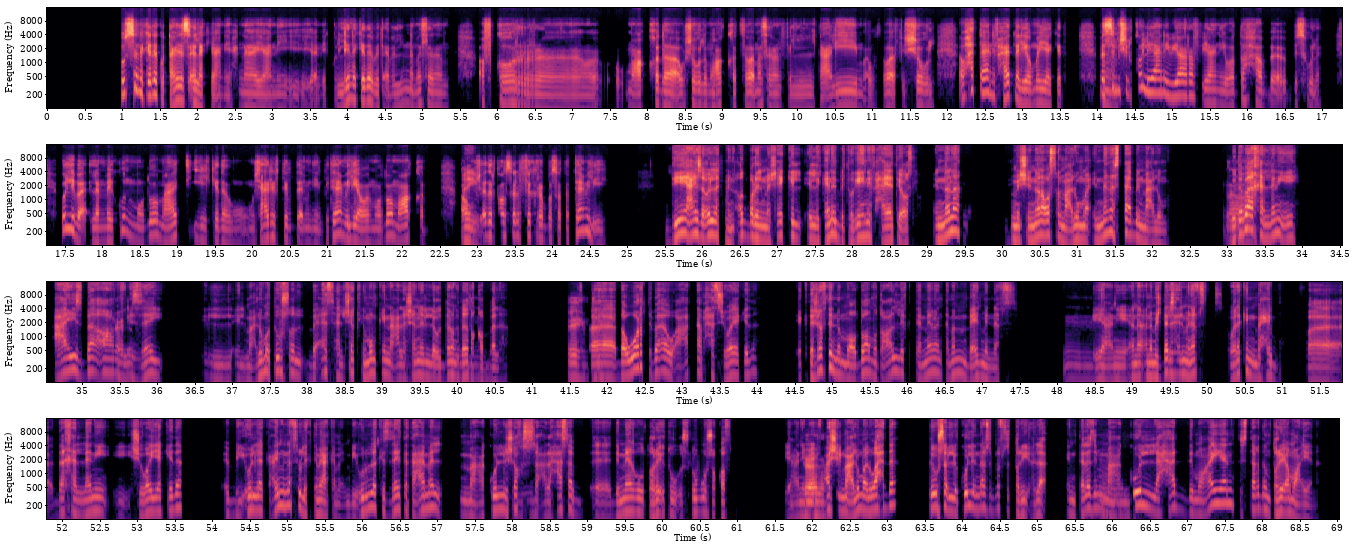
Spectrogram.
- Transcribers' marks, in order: unintelligible speech
- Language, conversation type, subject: Arabic, podcast, إزاي تشرح فكرة معقّدة بشكل بسيط؟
